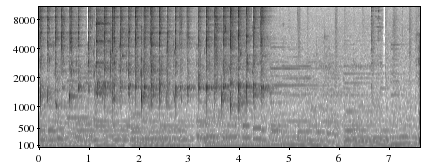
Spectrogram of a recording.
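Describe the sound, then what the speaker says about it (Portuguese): Egg being lightly beaten in a bowl for a Hungarian sweet bread dough, a quick run of rhythmic clinking whisk or fork taps against the bowl that stops partway through, leaving faint kitchen rattles. "Aqui eu tenho um ovo que eu vou bater levemente."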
